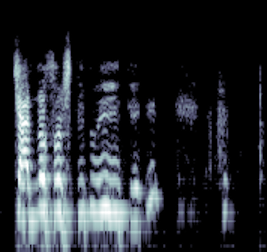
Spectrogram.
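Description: A young man laughs heartily up close.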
